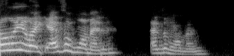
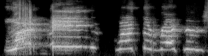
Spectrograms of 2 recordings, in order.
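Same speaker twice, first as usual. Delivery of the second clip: excited declaration; 9 semitones higher, slower than usual. Real, not acted. Declaring she always hated him.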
